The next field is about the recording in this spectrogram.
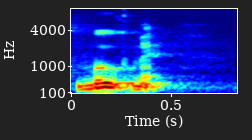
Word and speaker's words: MVMT: Oh, Movement Watches, MVMT Watches, pronounced Movement.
